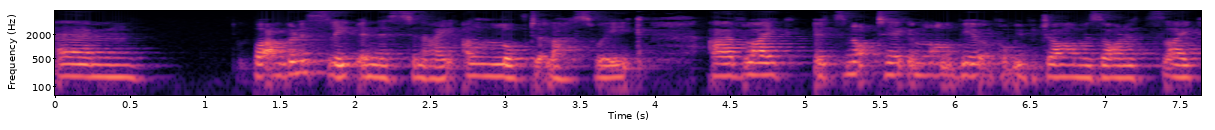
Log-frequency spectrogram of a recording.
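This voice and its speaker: In a British accent, the speaker talks at a fairly quick pace with monotone, flat intonation. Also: woman, fairly low pitch for a woman. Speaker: lifestyle vlogger. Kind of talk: casual vlog talk to camera. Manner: chatty, filler-heavy.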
